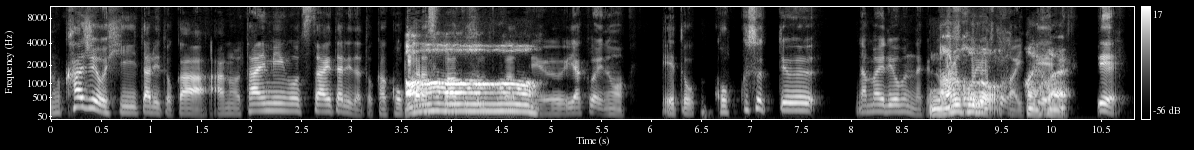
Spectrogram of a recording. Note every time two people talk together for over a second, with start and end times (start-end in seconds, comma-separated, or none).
3.5-5.0, 8.8-10.3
